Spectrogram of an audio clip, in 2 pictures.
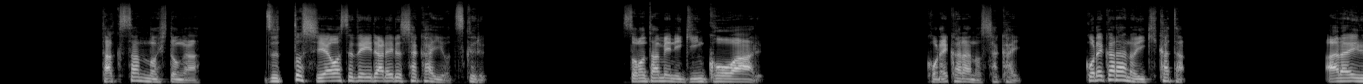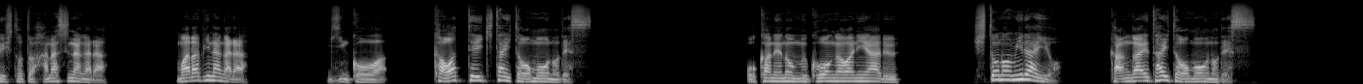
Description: ボイスサンプル
ナレーション３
